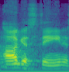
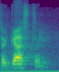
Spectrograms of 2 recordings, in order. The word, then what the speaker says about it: Augustine: It's not Augustine, it's Augustine. Or not St. Augustine, it's Augustine. Okay.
